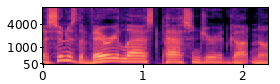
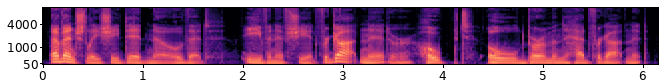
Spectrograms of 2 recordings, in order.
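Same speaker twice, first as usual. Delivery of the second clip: usual speaking voice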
